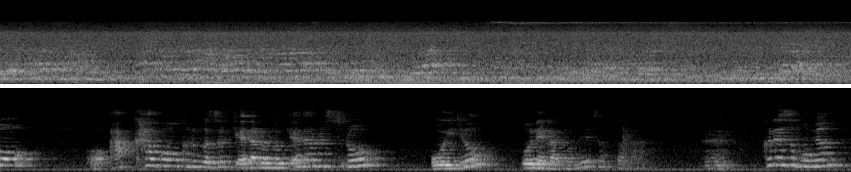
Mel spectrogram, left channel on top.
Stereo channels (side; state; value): both; different; correlation -0.02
